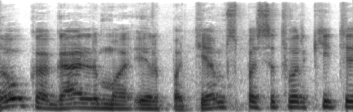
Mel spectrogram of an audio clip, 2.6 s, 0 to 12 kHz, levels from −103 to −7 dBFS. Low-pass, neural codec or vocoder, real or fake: 10.8 kHz; none; real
